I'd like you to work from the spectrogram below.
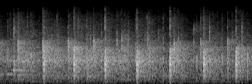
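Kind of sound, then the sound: crowd, audience applause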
